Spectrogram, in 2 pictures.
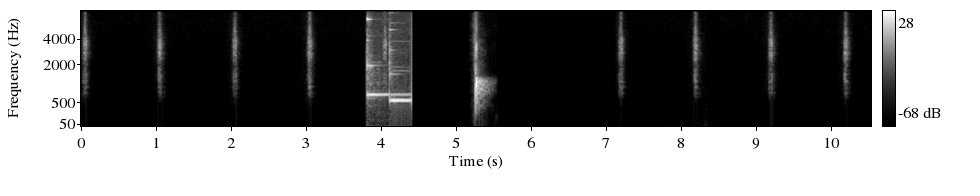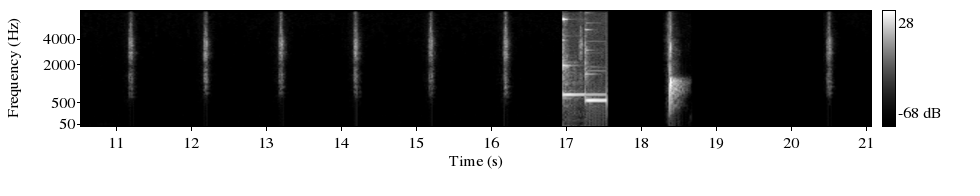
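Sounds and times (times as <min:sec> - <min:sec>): clock ticking: 0:00.0 - 0:00.2, 0:01.0 - 0:01.2, 0:01.9 - 0:02.2, 0:03.0 - 0:03.2, 0:03.8 - 0:04.4, 0:07.2 - 0:07.4, 0:08.1 - 0:08.4, 0:09.1 - 0:09.4, 0:10.1 - 0:10.4, 0:11.1 - 0:11.4, 0:12.1 - 0:12.4, 0:13.1 - 0:13.4, 0:14.1 - 0:14.4, 0:15.1 - 0:15.4, 0:16.1 - 0:16.4, 0:17.0 - 0:17.6, 0:20.4 - 0:20.7
two-tone time's-up signal: 0:03.8 - 0:04.4, 0:17.0 - 0:17.6.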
